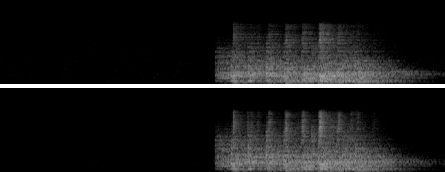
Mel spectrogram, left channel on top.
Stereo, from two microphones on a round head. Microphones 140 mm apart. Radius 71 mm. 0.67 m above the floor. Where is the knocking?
55° right (ahead or behind), 1.6 m.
